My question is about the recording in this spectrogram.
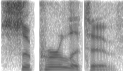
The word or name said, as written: superlative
